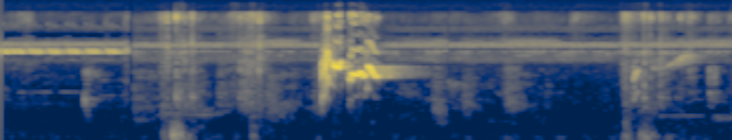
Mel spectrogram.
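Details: Kutilang, known in English as sooty-headed bulbul, used as a loud training song for other birds: a single bubbly warbled phrase midway, framed by low knocks and a faint high tone.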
